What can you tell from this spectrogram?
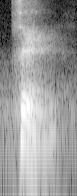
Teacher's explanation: Whereas for the tar sound in ten, you have the voiceless alveolar plosive. One bilabial, the other one alveolar.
